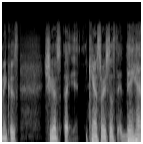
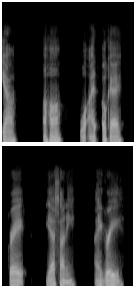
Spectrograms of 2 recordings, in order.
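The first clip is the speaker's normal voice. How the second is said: flat, bored, disengaged monotone. Imitating a wife answering her husband: imitating a monotone reply. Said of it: "very, uh, monotone of her".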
